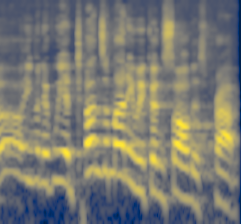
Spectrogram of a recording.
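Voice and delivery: dry, scoffing sarcasm. Retelling a story, the speaker acts out one man's answer to Jesus: retelling a sarcastic reply. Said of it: "Philip gets sarcastic and says".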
